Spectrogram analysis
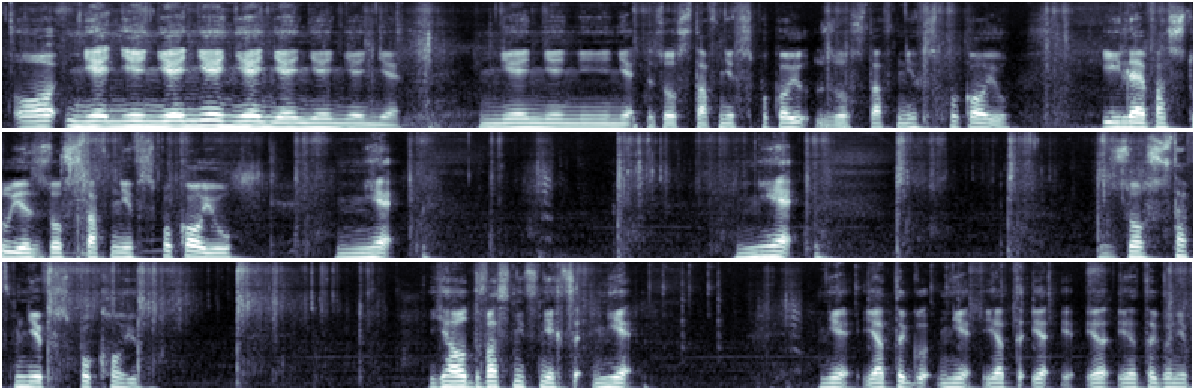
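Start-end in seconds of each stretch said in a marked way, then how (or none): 0.1-4.2 loud, high frantic string of nie; panicked yelling. Real, not acted. Swarmed by mobs in game. 7.3-22.8 raised, frustrated pleas; exasperated yelling. Real, not acted. Fending off monsters.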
